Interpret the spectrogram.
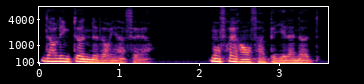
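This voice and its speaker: A man's voice: lowish voice, expressive, normal speed, mellow. A man voicing a listless, indifferent young man lost to drugs, speaking with sighs in an audiobook. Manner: sighing, indifferent.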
